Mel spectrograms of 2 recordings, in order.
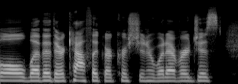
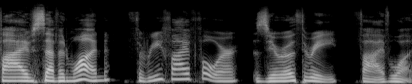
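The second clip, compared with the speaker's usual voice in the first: radio announcer voice with on-air delivery; 3 dB louder than usual. Podcast co-host repeats the show's phone number for listeners, good radio voice. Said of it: "that's good voice".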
